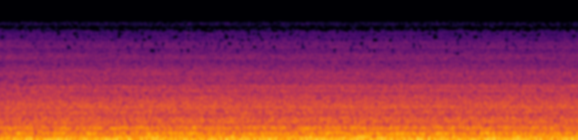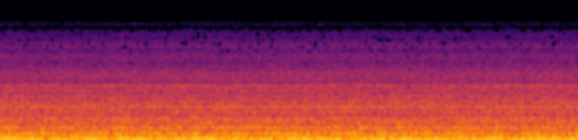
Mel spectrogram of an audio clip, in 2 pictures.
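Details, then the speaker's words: Gas furnace after repair of transformer, control board, blower motor and capacitor: igniter glows, gas ignites, smooth even low roar of the burners with no surging, popping or rumble; burners firing normally. "I hear the gas controller just opener should come on next there it goes it's glowing should ignites gas here any second boom perfect"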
